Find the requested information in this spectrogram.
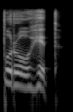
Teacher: गले के कंपन ने उस विसर्ग को ओ में बदल दिया और शब्द गढ़ा गया पुरोहित यह तो बहुत ही तार्किक है।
